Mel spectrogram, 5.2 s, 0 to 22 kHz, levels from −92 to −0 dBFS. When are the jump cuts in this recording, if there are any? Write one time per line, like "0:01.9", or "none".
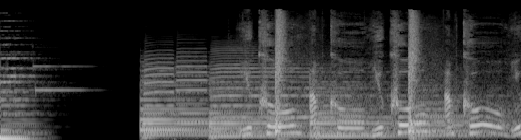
0:01.3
